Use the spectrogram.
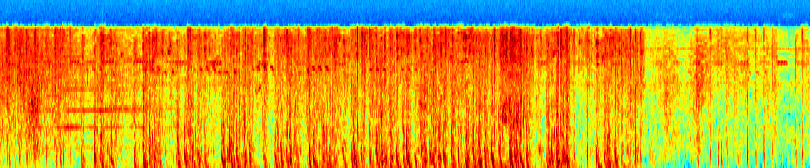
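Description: Horse hooves clip-clop rapidly at a gallop in the Western video game Red Dead Redemption, loud and close, with a brief whinny and faint game voices mixed in.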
